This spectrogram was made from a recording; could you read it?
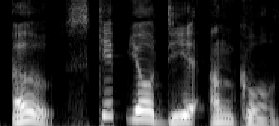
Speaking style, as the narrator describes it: the bellman exclaimed

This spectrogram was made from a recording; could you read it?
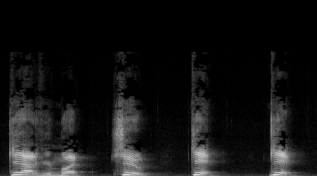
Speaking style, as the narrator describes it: snarl and snap

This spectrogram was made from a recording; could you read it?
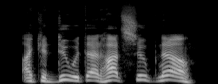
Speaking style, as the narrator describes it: He added mournfully

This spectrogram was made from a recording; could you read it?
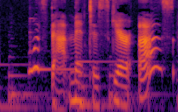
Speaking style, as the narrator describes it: asked the monkeys, laughing

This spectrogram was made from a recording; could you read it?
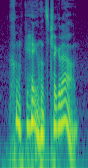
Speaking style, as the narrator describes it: said with a giggle

